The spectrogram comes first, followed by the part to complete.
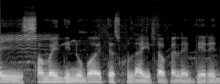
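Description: Speech only: a man talking in a low voice, with no other sound standing out.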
